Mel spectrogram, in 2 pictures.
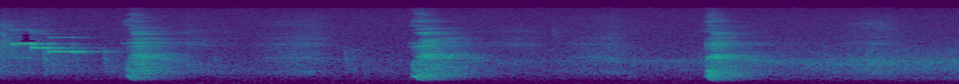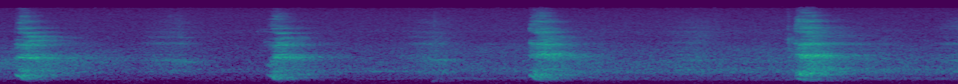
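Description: A middle-aged man breathes out sharply in a steady rhythm.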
